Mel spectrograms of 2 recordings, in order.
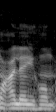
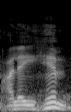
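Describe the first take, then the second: First: عليهم as "alayhum"; wrong example, عليهم with "u"; mistaken damma. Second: عليهم as "alayhim"; corrected model, عليهم with "i"; kasra on ha. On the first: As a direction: say "hum" at the end of عليهم. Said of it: "مو". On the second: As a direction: slowly end عليهم on "him". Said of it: "بالكسرة". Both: Shown as a demonstration.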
